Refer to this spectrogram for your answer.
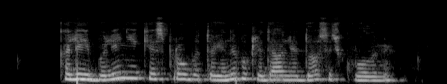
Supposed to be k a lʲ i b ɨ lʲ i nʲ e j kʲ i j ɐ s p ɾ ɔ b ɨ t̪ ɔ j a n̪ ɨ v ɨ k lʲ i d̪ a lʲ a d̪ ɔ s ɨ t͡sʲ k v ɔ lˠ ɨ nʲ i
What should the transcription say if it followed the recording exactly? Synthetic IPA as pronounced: k a lʲ i b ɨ lʲ i nʲ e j kʲ i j ɐ s p ɾ ɔ b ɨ t̪ ɔ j a n̪ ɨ v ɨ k lʲ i d̪ a lʲ i d̪ ɔ s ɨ t͡sʲ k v ɔ lˠ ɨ mʲ i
